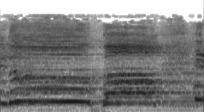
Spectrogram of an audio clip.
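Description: Children's choir singing in long held notes, with a short break about halfway through.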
